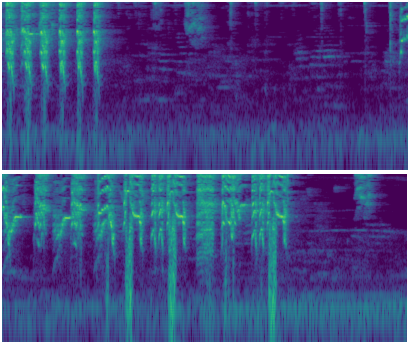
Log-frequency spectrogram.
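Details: A Nias hill myna sings loudly as a lure to prompt other birds: six clipped harsh notes, a quiet gap, then a dense, varied stream of loud squawks and whistles.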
